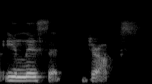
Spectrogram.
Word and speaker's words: illicit: excellent all right elicit products um so it illicit uh so it's actually pronounced as e so illicit drugs illicit drugs excellent I think it does decrease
